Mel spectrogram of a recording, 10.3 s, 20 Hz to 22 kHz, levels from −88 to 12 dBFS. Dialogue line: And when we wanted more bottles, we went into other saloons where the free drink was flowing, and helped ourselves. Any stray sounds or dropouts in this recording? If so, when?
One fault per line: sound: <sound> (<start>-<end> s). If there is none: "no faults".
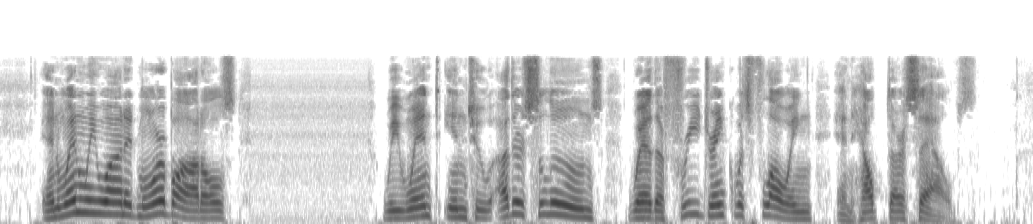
no faults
